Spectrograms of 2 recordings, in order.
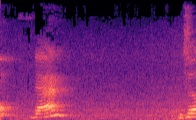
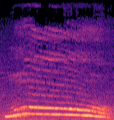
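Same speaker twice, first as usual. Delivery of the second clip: cow moo; 8 semitones higher than usual. Pretend. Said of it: "go down and say".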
